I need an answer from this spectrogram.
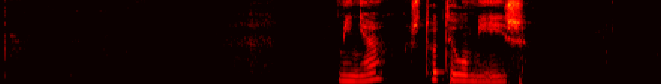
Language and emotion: Russian, neutral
